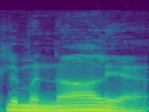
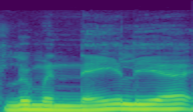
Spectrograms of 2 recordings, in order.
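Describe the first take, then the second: First: It is said the British way. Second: It is said the American way.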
